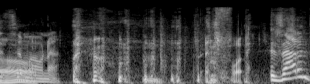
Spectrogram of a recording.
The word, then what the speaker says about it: Simone: It's with an E. They pronounce it Simona.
